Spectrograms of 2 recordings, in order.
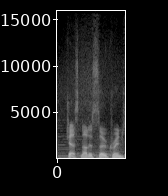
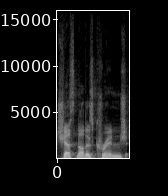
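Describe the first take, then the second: First: It is said in a deep, slow voice. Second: It is said in a normal voice.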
